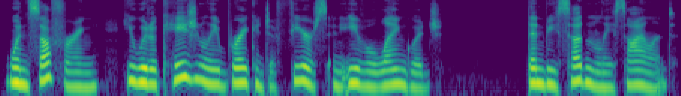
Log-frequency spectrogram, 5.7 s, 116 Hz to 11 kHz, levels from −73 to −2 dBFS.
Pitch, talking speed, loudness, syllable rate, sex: 205 Hz, 160 wpm, -18 LUFS, 6.0 syllables/s, female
